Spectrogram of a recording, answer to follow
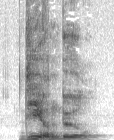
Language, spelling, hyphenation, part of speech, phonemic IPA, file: Dutch, dierenbeul, die‧ren‧beul, noun, /ˈdiː.rə(n)ˌbøːl/, Nl-dierenbeul.ogg
- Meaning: one who deliberately ill-treats / torments animals, e.g. a zoosadist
